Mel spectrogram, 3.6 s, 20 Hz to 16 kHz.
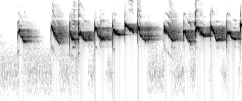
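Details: Songbird needing more training after Covid 19, 18 May 2020: a loud string of sharp, high whistles, each dropping in pitch, delivered about three per second with short breaks between runs.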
